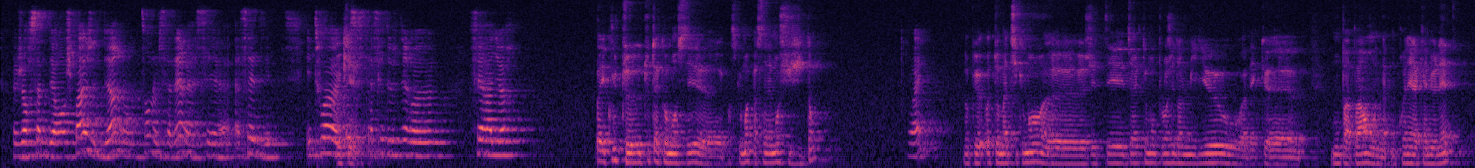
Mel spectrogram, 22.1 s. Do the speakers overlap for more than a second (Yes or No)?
No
